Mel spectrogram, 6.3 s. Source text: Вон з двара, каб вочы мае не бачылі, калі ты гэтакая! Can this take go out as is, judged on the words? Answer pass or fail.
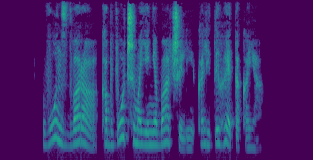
pass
